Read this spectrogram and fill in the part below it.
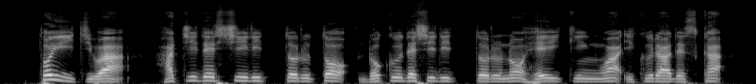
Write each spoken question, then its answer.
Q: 問い1は、8デシリットルと6デシリットルの平均はいくらですか?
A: 答えは7デシリットルです。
